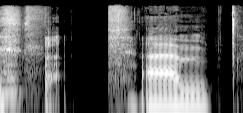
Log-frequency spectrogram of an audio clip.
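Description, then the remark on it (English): A loud burp rumbles out for about half a second, low and buzzy, after a couple of short breathy vocal noises and a brief pause. “Sorry, I've got the burps. I've got the burps.”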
